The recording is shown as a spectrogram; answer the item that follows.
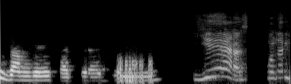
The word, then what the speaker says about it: Bamidele: So today I have with me Bamidele. Yeah, Is that right? Did I say it right? Yeah. Bamidele, I have Bamidele with me today.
